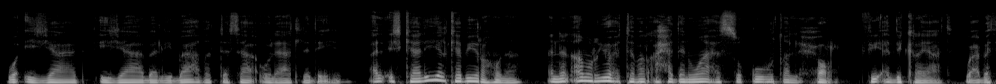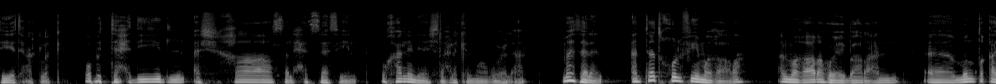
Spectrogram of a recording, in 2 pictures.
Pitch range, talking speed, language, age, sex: 90-125 Hz, 110 wpm, Arabic, 30-49, male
